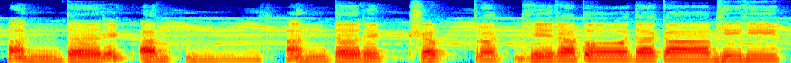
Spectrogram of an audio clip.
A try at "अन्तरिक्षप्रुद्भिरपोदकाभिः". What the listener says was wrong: You are saying prudbhi. It is prud, d, da, ennada, da.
